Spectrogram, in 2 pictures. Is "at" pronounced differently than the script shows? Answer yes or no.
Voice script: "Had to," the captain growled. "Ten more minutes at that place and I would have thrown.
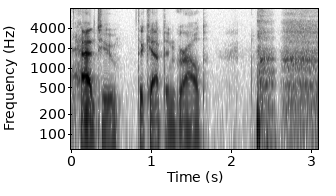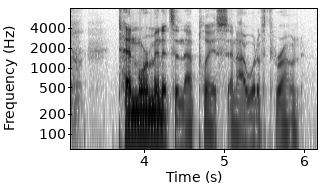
yes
